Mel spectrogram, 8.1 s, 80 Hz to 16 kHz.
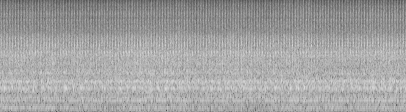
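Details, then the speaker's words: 2013 Mitsubishi ASX 1.8 petrol, CVT, 448,000 km, after the alternator pulley was replaced. Cold engine at a fast warm-up idle, checked with a stethoscope: an even hiss-and-hum with no knock from the accessory drive; normal. "Сейчас обороты высокие, двигатель холодный, поэтому прогреваю, смотрю. Но в данный момент никакого постороннего звука нет."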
